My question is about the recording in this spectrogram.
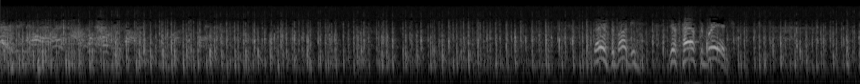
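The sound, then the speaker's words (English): Horses' hooves clip-clop in a quick, steady rhythm throughout, prominent, while a couple of people speak briefly over the hoofbeats. “Come on, grab a horse.”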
